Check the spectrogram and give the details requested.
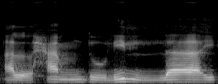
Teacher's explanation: এখানে একটি আল্লাহ শব্দ রয়েছে, তবে এই আল্লাহ শব্দটির ডানে রয়েছে জের, সেজন্য আমরা সেই আল্লাহ শব্দের লামটি বারিক অর্থাৎ চিকন করে পড়ব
